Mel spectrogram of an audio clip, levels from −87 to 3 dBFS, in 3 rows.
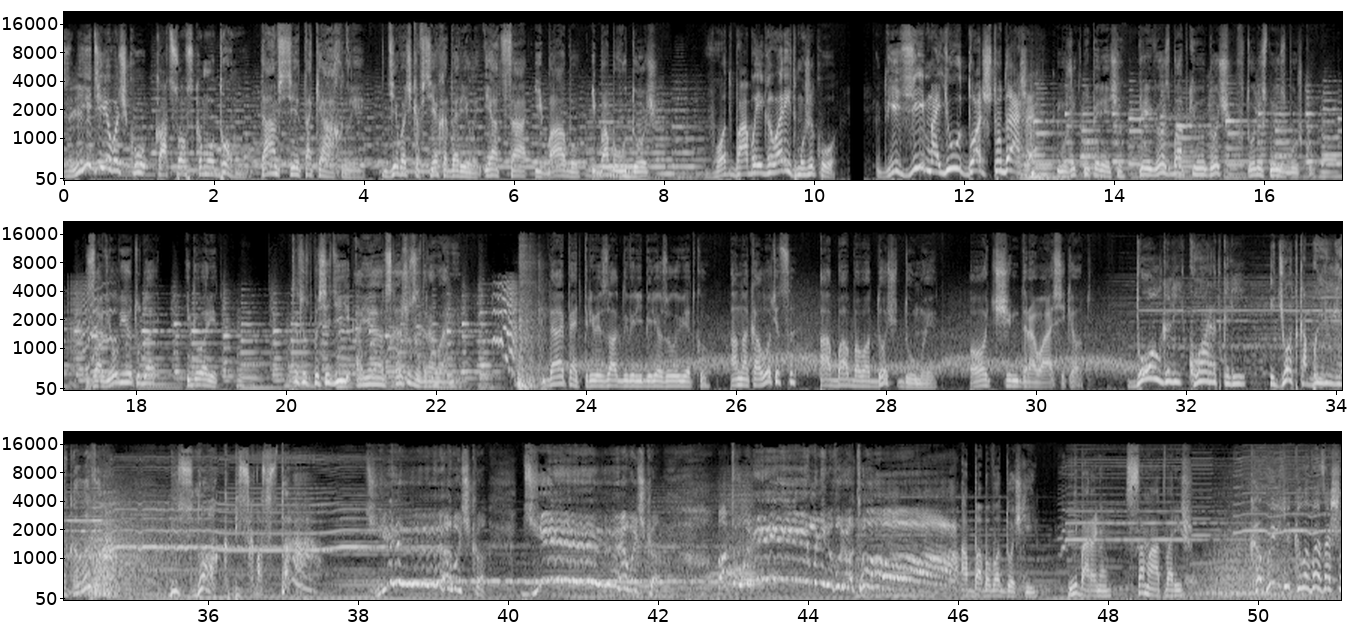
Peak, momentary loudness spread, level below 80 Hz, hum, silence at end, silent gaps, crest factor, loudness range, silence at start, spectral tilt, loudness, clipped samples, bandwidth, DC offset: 0 dBFS; 9 LU; -36 dBFS; none; 0 s; 10.49-10.66 s; 16 dB; 4 LU; 0 s; -4 dB/octave; -16 LUFS; under 0.1%; 17 kHz; under 0.1%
